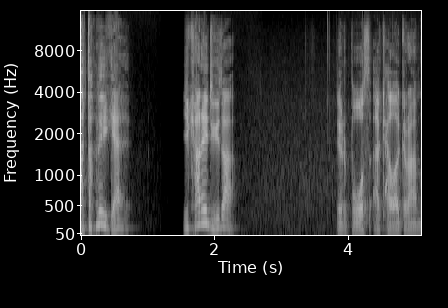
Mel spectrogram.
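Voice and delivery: put-on Scottish accent. Showing your stereotypical accent by quoting Limmy, do a Limmy quote in stereotypical Scottish accent. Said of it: "that's my stereotypical Scottish accent".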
